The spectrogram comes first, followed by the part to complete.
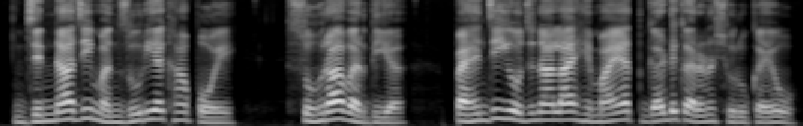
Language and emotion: Sindhi, neutral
